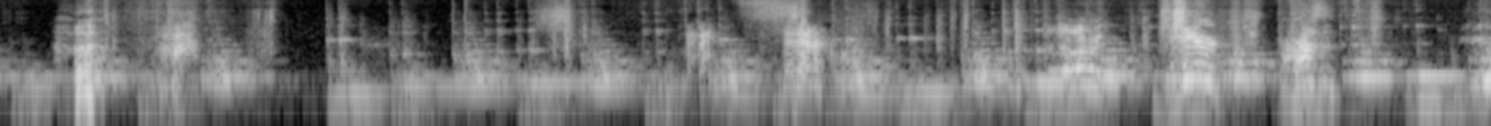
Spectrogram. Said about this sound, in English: Stop your barking!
